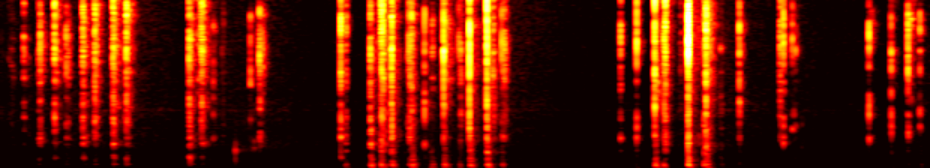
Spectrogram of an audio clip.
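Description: Computer keyboard keys being typed in short quick bursts with brief pauses between them.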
